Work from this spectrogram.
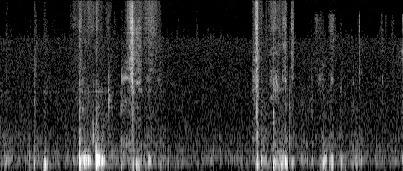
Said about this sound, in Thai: กำลังพลิกหน้ากระดาษอยู่นะครับใครที่ไม่เห็นภาพเดี๋ยวจะเห็นว่าทำไมเงียบไป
